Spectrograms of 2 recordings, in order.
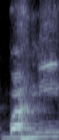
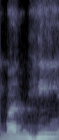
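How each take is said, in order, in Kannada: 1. h ಶಬ್ದ n ನ ಮೊದಲು ಬರುತ್ತದೆ. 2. h ಶಬ್ದ n ನ ನಂತರ ಬರುತ್ತದೆ. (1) "ಅಂದ್ರೆ ಅದು ಇಲ್ ತಪ್ಪಾಗುತ್ತೆ" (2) "ವನ್ಹಿ ಅಂತಾನೆ ಹೇಳ್ಬೇಕು"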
